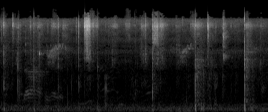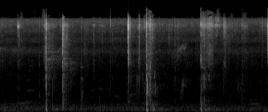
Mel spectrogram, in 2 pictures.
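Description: Scattered sharp slaps and knocks of a volleyball being handled and hit on a hard outdoor court, about ten of them at uneven intervals, with faint voices of players.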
